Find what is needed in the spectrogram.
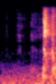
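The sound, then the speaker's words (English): Paper being cut from an old book while making a junk journal: a quiet stretch, then two short, crisp, crunchy bursts close together. “I'm going to cut off that last little piece that I don't need anymore, and I'm going to eyeball it.”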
